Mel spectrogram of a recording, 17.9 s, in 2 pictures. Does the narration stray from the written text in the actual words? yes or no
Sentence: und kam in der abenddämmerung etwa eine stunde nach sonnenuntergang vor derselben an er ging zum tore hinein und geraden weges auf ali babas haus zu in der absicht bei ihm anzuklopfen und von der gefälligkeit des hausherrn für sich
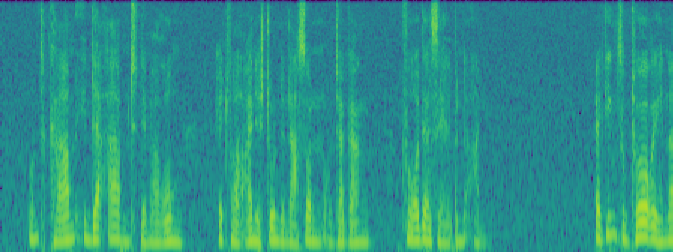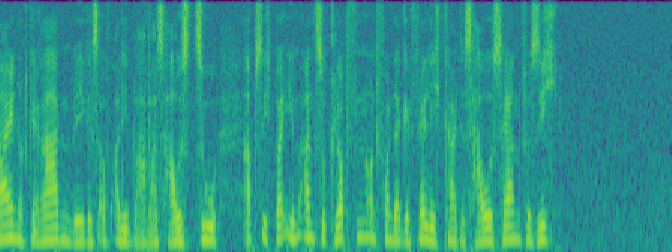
yes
